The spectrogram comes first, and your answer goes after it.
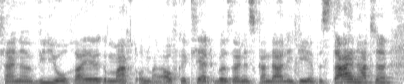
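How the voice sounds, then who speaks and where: This woman speaks at a very fast pace. Her pitch is fairly low. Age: 30s. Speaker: beauty YouTuber. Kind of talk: product unboxing review; casual vlog chat, product review. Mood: critical, disapproving. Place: home room.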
